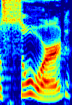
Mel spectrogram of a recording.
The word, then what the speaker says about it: sword: Now, sword, notice the W is totally silent. Ord, or, sword.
